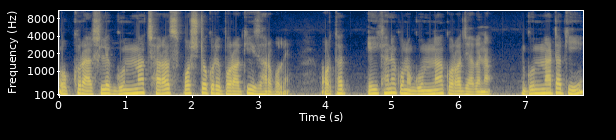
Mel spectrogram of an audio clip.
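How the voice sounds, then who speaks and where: A man teaching Quran reading step by step, spelling out each letter and vowel mark, then reciting the sounds slowly and drawn out. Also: mid-range voice, dark tone, highs cut off. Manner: patient, repeats and asks himself questions. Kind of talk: step-by-step lesson.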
